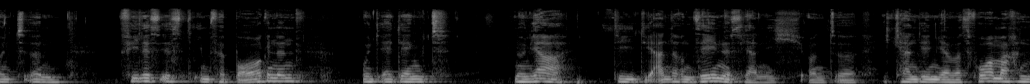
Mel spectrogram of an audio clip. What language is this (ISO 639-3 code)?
deu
